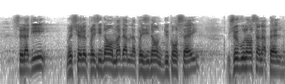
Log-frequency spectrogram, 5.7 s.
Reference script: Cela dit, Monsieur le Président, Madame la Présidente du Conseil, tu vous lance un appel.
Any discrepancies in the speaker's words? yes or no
yes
